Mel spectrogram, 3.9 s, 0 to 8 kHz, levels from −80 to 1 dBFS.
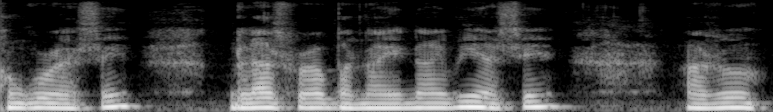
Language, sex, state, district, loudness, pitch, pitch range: Nagamese, male, Nagaland, Kohima, -13 LUFS, 125 Hz, 120-145 Hz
